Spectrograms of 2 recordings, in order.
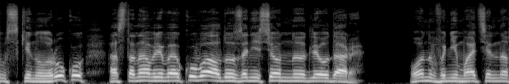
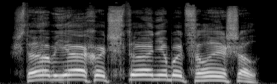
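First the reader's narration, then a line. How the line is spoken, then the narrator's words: Grumbling giant. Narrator (Russian): проворчал какой-то бородатый гигант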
